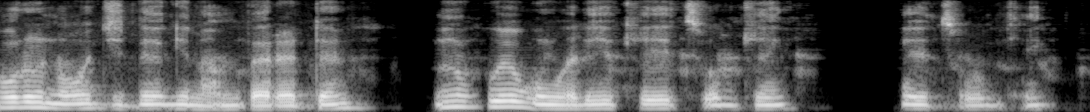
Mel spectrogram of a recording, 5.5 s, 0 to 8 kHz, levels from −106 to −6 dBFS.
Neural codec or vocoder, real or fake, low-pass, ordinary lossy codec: codec, 16 kHz, 4 kbps, FunCodec, trained on LibriTTS, 50 frames a second; fake; none; none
